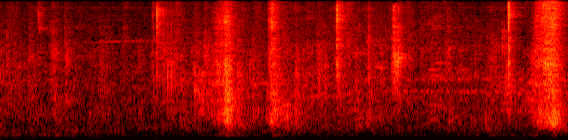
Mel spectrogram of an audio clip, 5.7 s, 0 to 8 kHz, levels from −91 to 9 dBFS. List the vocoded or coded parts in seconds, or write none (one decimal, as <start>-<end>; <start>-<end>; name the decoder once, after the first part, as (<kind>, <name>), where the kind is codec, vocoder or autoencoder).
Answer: none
